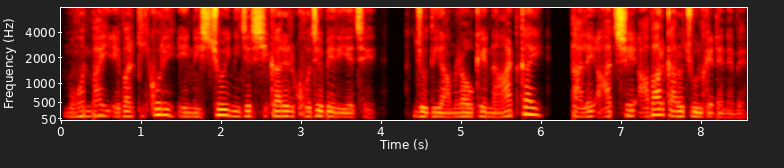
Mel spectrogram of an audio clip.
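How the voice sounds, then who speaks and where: A troubled, suspicious husband from a cartoon village tale, played by a man. His mid-pitched voice is warm and rounded, with earnest, dramatic delivery. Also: moderate pace, no room sound, studio quality, close to an everyday voice. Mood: urgent. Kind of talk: animated folk tale dialogue.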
